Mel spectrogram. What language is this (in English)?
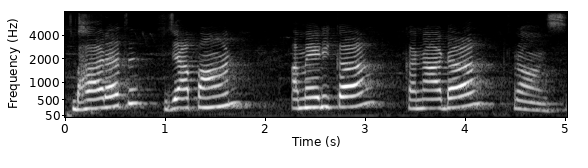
Hindi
